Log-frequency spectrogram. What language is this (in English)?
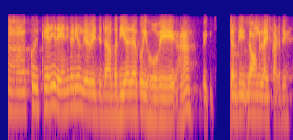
Punjabi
